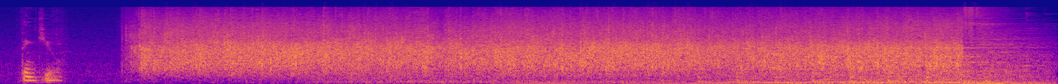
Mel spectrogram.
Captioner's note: applause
